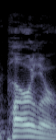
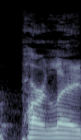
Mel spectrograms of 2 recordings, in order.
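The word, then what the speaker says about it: Parler: the big discussion on parlor right or parlay depending on how fancy you want to pronounce it so yeah I mean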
